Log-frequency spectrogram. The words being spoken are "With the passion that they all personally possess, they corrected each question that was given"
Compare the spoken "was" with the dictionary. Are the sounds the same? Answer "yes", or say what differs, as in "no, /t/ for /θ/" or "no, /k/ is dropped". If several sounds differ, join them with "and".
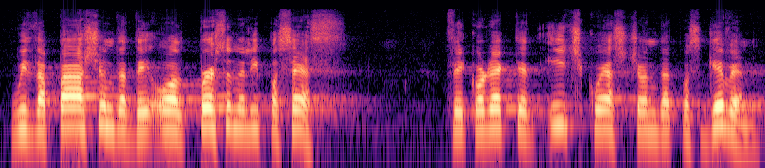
no, /s/ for /z/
